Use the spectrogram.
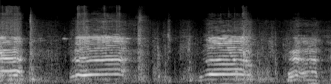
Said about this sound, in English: How have you not played a goat scream?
